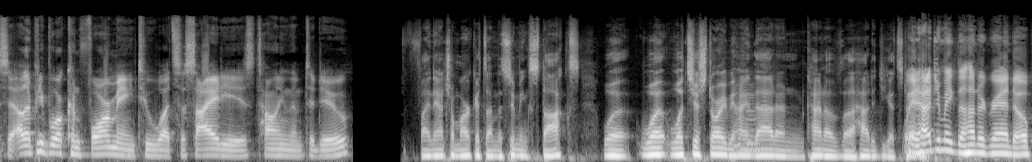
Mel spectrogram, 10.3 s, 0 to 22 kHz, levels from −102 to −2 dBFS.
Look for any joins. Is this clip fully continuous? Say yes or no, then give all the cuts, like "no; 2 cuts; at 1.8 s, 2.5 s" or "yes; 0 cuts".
no; 1 cut; at 3.7 s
